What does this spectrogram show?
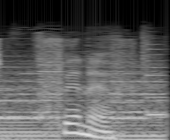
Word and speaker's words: FNAF: and structure yet Freddy's colloquially styled fnf pronounced finif is more more than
